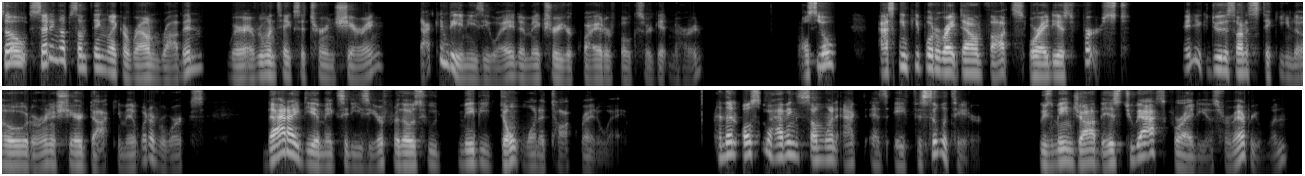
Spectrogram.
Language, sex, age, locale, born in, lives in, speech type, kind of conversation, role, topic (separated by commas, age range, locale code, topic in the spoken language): English, male, 40-44, en-US, United States, United States, read, expert-assistant, expert, How does teamwork help solve problems more effectively?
